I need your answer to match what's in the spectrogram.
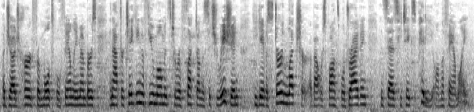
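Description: A woman's voice: medium pitch, quick pace, few pauses, darkish tone, a little hiss or hum. A woman in her twenties giving a scripted live news report into a handheld mic outdoors. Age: 20s. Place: outdoors by a city courthouse. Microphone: handheld microphone. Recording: faint outdoor city ambience.

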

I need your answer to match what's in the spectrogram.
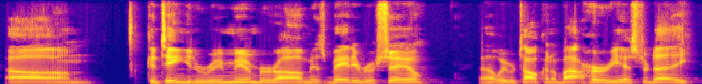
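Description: A Southern American pastor speaking gently from a pulpit mic in a church sanctuary, pausing often with fillers. His voice sits a little low. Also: fairly even intonation, gravelly, clean tone. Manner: gentle, halting with many fillers. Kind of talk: leading church prayer requests.

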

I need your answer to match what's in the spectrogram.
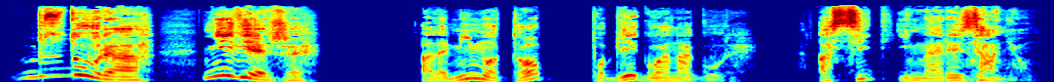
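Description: A man reading an audiobook as narrator, expressive in his storytelling, on a studio microphone. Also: medium pitch, brisk, husky, dry recording. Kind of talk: scripted narration.

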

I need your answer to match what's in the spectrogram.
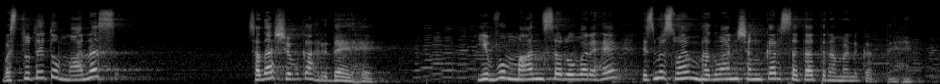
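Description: Male spiritual speaker, slow deliberate delivery, emphatic repetition; temple hall with long reverb. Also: very high voice, animated. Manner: slow, emphatic, repeats phrases for effect. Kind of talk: devotional sermon. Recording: long hall reverb, faint music behind.

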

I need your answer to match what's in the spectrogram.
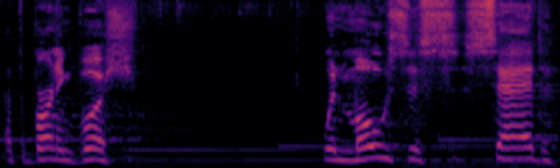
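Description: Speaking slowly in a high, steady voice, this middle-aged man delivers a sermon as pastor, hammering points home by repeating words. He stands on a church stage before the congregation, and soft music plays in the echoing hall.

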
